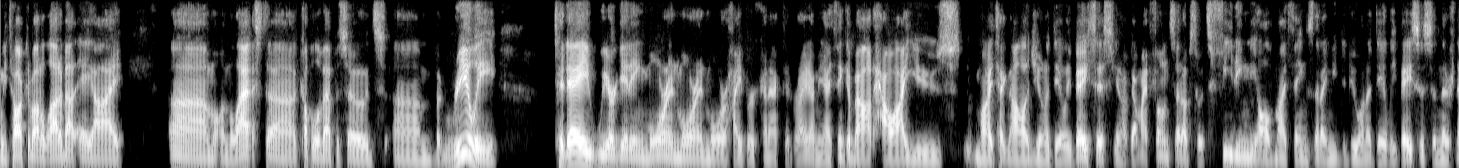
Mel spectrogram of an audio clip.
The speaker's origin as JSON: {"language": "English", "region": "Texas", "country": "United States", "said": "I know all the I'm very Texan, so I know all the country back roads."}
